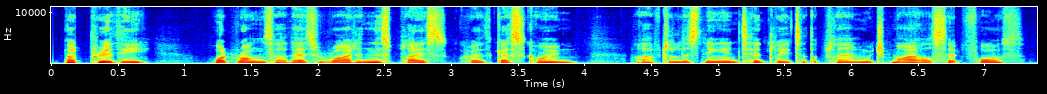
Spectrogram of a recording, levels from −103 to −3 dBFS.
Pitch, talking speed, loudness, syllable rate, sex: 105 Hz, 185 wpm, -20 LUFS, 5.7 syllables/s, male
